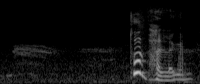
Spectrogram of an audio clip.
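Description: Faint bird calls in the background, then a woman's voice says a couple of words near the end.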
